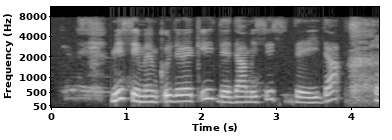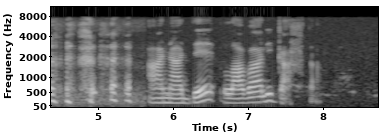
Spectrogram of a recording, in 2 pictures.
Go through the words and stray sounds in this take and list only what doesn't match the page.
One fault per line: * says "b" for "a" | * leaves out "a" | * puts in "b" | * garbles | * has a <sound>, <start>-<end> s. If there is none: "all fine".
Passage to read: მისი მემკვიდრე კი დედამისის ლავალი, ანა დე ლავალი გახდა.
* says "დეიდა" for "ლავალი"
* has a laugh, 4.0-5.5 s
